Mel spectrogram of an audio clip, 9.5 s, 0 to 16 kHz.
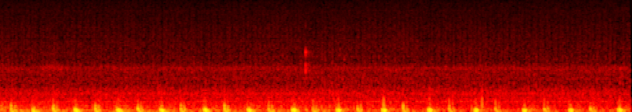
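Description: Strong, steady low heartbeats, about 90 beats a minute, a brisk rate after exertion.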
